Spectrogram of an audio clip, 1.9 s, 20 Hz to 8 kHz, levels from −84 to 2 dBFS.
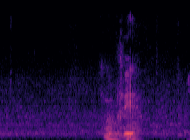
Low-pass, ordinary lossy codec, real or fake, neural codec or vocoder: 7.2 kHz; none; fake; codec, 24 kHz, 0.9 kbps, WavTokenizer, medium music audio release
